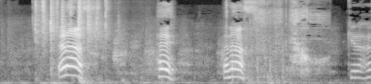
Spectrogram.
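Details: Siberian Husky during zoomies, excited indoor play with other dogs in a snowy-dog household; three arching, harmonic whines rise and fall about once a second, with a short higher yelp at the end and a woman speaking between them.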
